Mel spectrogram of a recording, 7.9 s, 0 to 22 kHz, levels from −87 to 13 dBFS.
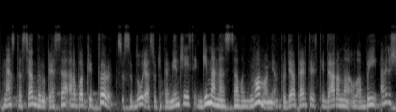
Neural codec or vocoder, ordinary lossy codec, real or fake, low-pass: codec, 16 kHz, 0.5 kbps, X-Codec, HuBERT features, trained on general audio; Opus, 24 kbps; fake; 7.2 kHz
